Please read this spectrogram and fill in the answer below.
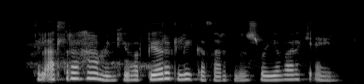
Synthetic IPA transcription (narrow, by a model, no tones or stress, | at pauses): t̪ʰɪlʔa̰t̪lɾaɾ̥ɦaːmiɲcɪvaɾpjœɾkliːkaθaɾt̪nasvɔjɛvaɾɛhcɪʔeːjn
